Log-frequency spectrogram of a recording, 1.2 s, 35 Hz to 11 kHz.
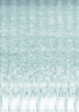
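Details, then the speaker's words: Massey Ferguson 7495 diesel tractor idling after a new throttle cable, oily engine with leaks: steady low rumble with faint regular ticking on top; owner says it needs a head job, cause not confirmed. "Well, we gotta do a head job. You can hear it ticking."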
